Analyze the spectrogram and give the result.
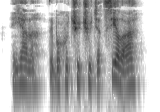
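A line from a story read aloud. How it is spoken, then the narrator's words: Grumbling whisper. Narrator (Russian): Бурчу шепотом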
